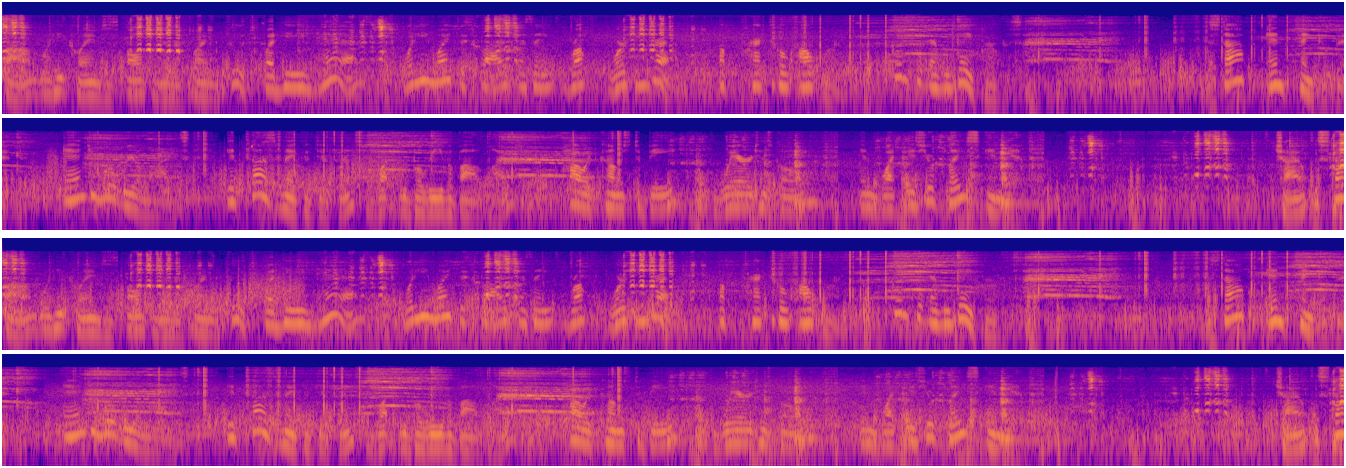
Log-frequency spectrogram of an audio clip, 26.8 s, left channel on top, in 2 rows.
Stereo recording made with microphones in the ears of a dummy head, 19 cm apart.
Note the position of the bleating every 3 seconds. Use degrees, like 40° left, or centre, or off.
30° left, 10° left, 10° right, 20° right, 30° right, 20° right, 10° right, 10° left, 20° left.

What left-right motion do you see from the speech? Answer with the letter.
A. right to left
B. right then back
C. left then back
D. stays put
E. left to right
D.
